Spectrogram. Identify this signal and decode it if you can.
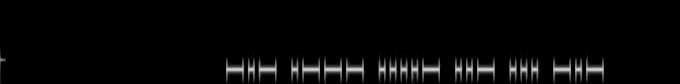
Morse code, heard as a keyed tone, about 22 wpm, 700 Hz. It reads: KJ4USK
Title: USA Call Signs - 6 Characters - 22wpm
